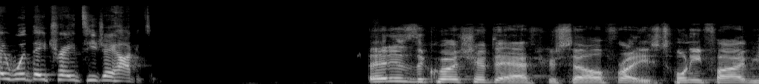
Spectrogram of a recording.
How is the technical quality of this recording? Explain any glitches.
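From 1.52 s to the end, the speech becomes deep and dragging: a section at the wrong speed, running at 0.567 times normal and dropping about ten semitones, likely from playback on a mismatched clock.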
